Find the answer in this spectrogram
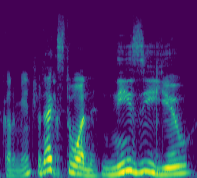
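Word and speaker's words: NiziU: Next one, Niziyu. I think that Nijiyu, is that how we're pronouncing it? I looked it up. Apparently, it's Niju.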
